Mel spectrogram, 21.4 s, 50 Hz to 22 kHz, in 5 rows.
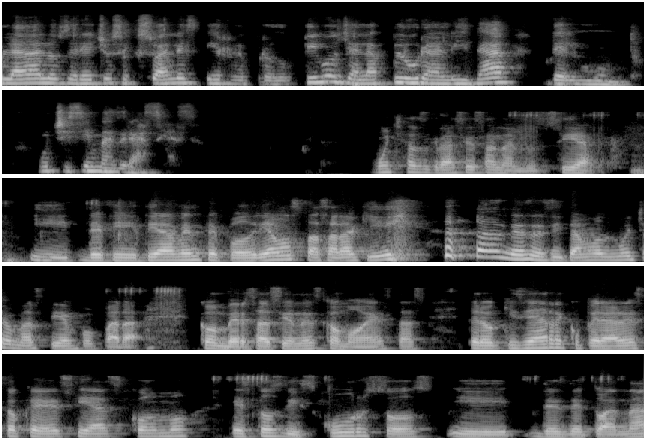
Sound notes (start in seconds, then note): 11.0 laughs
